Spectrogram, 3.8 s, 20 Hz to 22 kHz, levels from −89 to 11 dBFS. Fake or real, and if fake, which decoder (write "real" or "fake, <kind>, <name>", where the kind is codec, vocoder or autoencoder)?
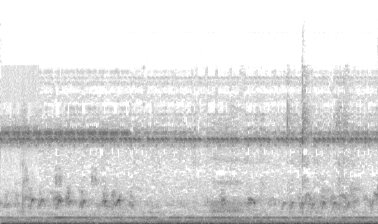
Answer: real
